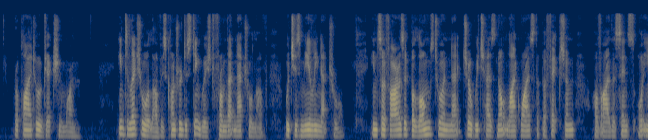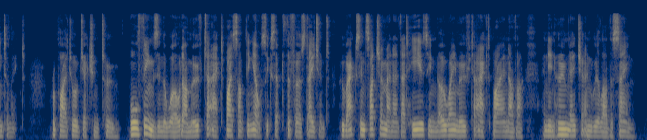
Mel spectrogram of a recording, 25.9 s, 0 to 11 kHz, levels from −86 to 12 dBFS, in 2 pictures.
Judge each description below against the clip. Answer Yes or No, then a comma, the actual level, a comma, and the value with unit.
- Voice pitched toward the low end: Yes, low, 115 Hz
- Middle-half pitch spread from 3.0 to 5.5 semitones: No, narrow, 2.6 semitones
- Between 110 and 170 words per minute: No, average, 185 wpm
